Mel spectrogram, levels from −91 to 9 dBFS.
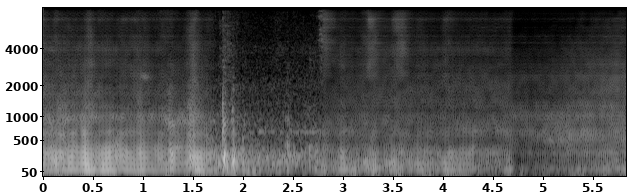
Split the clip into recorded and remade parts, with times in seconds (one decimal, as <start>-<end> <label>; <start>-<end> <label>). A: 0.0-1.7 remade; 1.7-2.8 recorded; 2.8-5.8 remade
